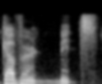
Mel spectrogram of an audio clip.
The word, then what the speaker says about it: government: just one quick point we swallow that syllable so we would say government we would swallow the n in English government government is how weak and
